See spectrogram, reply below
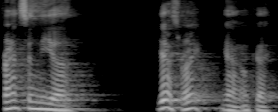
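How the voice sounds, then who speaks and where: A man in his fifties delivers a sermon in a fairly high-set voice. He talks conversationally, repeating key phrases and putting questions to his listeners. The sound is echoey, with the long reverb of a big hall. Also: moderate pace, warm tone. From Long Island, New York, United States (born in El Salvador). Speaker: preacher. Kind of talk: sermon to a live congregation. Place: large indoor church hall, speaking to an audience.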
